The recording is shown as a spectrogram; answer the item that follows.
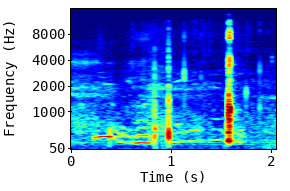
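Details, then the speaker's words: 7-day-old infant hiccups, attributed to too much breast milk: brief sharp catches with one louder jerky burst over faint baby noises. "Little hiccup monster."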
